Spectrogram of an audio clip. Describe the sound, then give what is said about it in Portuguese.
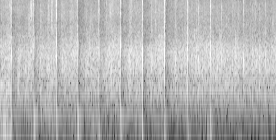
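An audience in a church applauds steadily, a dense wash of many hands clapping for a group of people, with a few sharper individual claps standing out at a brisk, regular pace, moderately loud throughout with no talking. “Vamos aplaudir todo esse povo?”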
